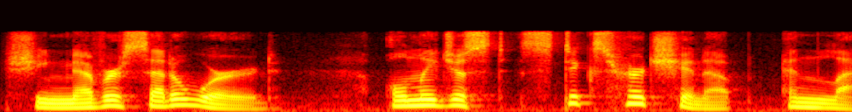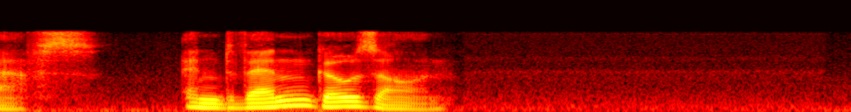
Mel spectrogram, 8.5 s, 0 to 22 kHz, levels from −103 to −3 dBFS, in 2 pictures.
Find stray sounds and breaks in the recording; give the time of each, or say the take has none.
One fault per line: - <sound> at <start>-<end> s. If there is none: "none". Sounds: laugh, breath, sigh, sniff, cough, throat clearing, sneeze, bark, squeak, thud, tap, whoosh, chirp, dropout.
none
